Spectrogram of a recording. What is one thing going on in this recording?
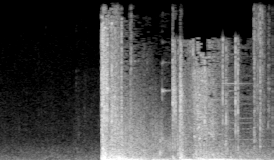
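A rifle fires a single loud, booming shot.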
